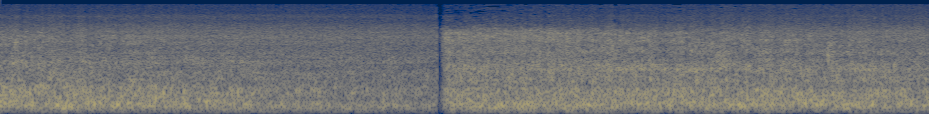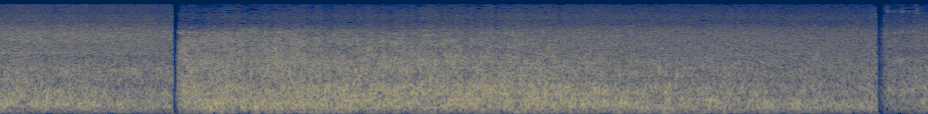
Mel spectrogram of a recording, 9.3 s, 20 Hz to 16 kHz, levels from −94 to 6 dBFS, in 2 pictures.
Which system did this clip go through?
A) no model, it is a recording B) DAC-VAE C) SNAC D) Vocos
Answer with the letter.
A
